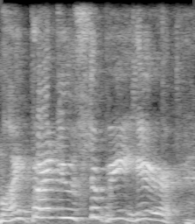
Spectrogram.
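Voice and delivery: high-pitched laughing shout.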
